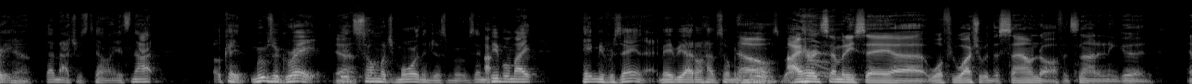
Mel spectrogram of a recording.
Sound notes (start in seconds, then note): 7.5 laughing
